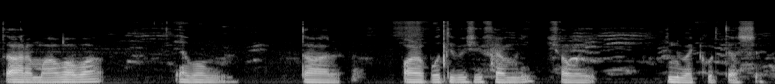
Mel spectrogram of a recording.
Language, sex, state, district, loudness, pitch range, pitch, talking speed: Bengali, male, West Bengal, Alipurduar, -20 LUFS, 105-115 Hz, 110 Hz, 100 wpm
